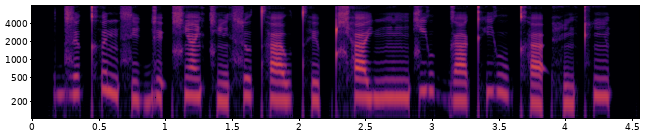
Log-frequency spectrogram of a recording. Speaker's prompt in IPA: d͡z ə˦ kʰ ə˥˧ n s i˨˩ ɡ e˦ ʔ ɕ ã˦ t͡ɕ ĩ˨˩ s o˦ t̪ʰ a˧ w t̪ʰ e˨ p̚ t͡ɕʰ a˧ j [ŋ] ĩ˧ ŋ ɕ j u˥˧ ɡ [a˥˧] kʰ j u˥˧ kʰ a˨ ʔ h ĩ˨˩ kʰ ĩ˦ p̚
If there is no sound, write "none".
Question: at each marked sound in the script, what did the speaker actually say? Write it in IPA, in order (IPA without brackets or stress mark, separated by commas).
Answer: ŋ, a˧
